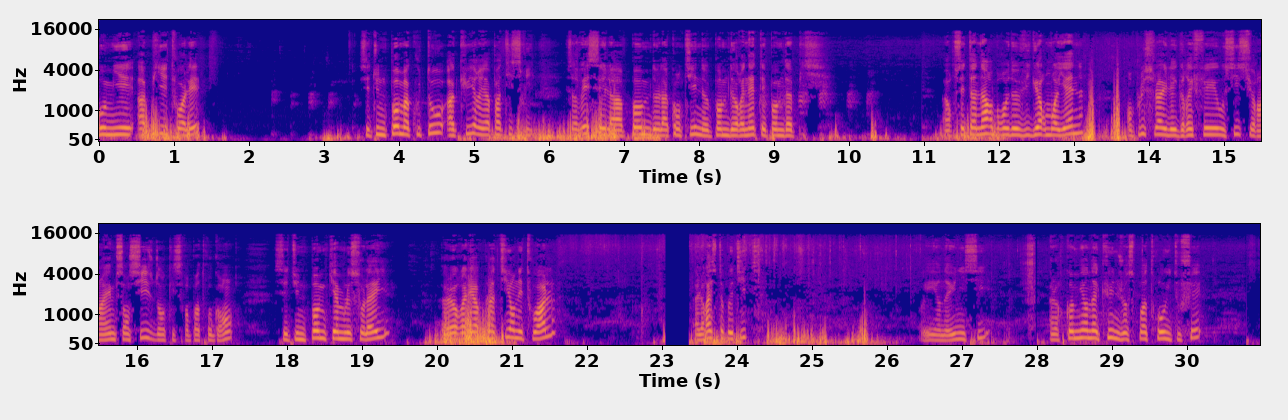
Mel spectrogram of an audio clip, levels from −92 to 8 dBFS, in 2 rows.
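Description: At 23.03 s the sound halts for about 0.32 s, a playback stall likely caused by the player running short of data. From 23.38 to 24.66 s, time-compressed catch-up plays the audio 1.25 times faster at unchanged pitch, unlike a resampling speed-up, which would raise the pitch.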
